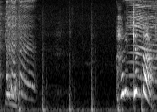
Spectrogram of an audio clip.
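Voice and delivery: high, loud alarmed cry; startled yell. Real, not acted. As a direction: shout it in real shock. Baby grabs something, startled.

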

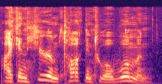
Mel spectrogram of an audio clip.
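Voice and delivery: plain reading voice

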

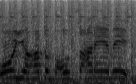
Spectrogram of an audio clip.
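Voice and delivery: suddenly spot a crowd of enemies; startled. Real, not acted. Spots many enemies at once.

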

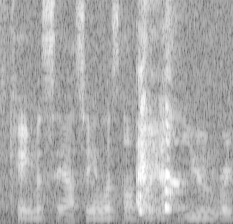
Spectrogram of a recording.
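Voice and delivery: laughing. Real, not acted. Teasing friend while laughing.

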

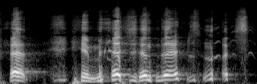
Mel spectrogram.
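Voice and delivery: high, loud, laughing so hard the word cuts off; breaking into laughter. Real, not acted. Streamer to her chat, pun breaking off into real laughter. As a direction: collapses into giggles mid-word.

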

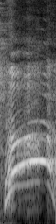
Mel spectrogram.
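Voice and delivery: very high shriek; scream. Real, not acted. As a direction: shriek in disgust. Egg dangling from mouth.

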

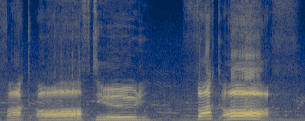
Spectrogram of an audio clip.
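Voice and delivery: loud, high raging yell; furious shout. Real, not acted. Racer screaming at rival driver, furious shout. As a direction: scream it at the car blocking you. Shouting at Kevin Harvick mid-race.

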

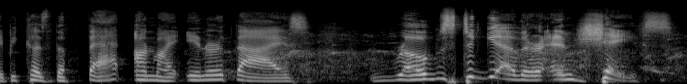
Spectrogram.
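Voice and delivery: each word slow and loud; pointed slow explanation. Retold or imitated. Lecturing the police officers on chafing, slow and pointed. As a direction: spell it out slowly for them.

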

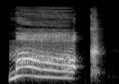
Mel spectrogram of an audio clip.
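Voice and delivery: yelled name. Acted. Natasha yelling for Mark from the stairs, high and loud. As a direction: yell for him impatiently. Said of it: "yelled Natasha".

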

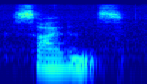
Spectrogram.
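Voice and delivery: usual speaking voice

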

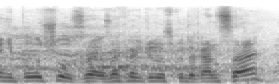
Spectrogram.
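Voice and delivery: usual speaking voice

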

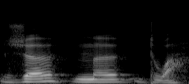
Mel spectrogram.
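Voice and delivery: "Je me dois" said slowly in French. Shown as a demonstration. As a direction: give "Je me dois" a slow French sound. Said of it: "I'll say it to you in French".

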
